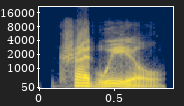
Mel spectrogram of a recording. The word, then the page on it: treadwheel: American English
